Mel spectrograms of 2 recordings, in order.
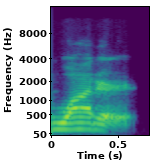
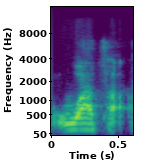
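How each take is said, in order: First: The middle t is a soft, quick flap. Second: The middle t is crisp and clearly released. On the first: "in American English, we say water" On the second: "We don't say water"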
